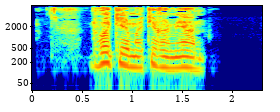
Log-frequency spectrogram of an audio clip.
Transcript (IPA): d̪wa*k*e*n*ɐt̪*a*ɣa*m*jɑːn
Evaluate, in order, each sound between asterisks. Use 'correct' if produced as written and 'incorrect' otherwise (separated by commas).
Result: correct, incorrect, incorrect, correct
